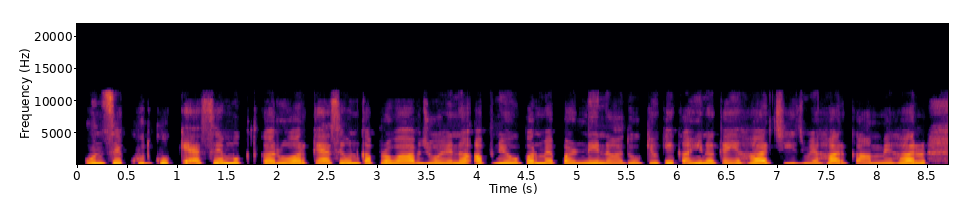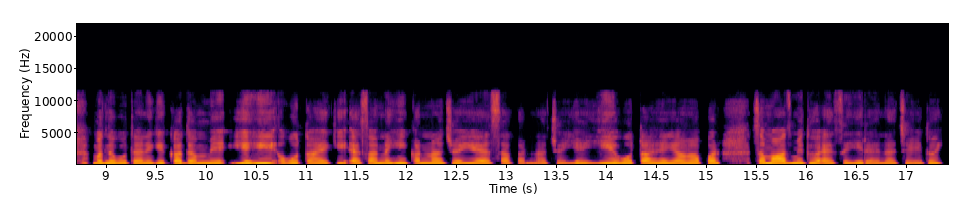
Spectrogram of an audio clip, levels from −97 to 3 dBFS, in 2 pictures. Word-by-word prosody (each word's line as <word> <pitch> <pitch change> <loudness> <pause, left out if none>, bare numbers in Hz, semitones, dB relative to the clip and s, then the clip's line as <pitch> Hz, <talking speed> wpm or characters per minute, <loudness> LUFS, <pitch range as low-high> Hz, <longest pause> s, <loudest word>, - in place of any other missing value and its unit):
उनसे 330 +3 +2
खुद 285 -4 -3
को 360 +1 +2
कैसे 385 +7 +1
मुक्त 315 -2 0
करूँ 265 +2 +1
और 295 0 +3
कैसे 290 +4 0
उनका 305 -2 +2
प्रभाव 245 -2 +3
जो 225 - -2
है 195 -2 -1
ना 245 +5 +2
अपने 300 +2 +1
ऊपर 295 -1 +2
मैं 285 +1 +1
पढ़ने 210 +2 +1
ना 165 -5 -3
दूँ? 185 +7 -6
क्योंकि 320 +5 -1
कहीं 295 +3 0
न 340 -1 +2
कहीं 165 +1 -3
हर 350 +3 +6
चीज़ 225 -5 -10
में, 210 - -4
हर 280 +1 +3
काम - - -3
में, 200 +2 -4
हर 275 +6 +3 0.4
मतलब 225 0 +3
होता 220 0 -1
है 210 - +1
ना 210 - 0
कि 235 +1 0
कदम 200 +1 +2
में 220 0 +1
यही 235 +4 +4
होता 215 0 -2
है 215 0 0
कि 245 +4 -6
ऐसा 220 +4 0
नहीं 250 +2 +2
करना 255 +1 +1
चाहिए, 255 -1 -2
ऐसा 195 0 -3
करना 165 -2 -9
चाहिए। 185 +2 -6 0.2
ये 260 - +3
होता 260 -2 +1
है 240 +1 +1
यहाँ 235 +1 +1
पर 255 0 +3 0.4
समाज 265 0 +5
में 255 - +3
तो 250 0 0
ऐसे 180 -4 -2
ही 190 +2 -1
रहना 170 +1 -5
चाहिए। 200 +3 -8
तो 290 - -2
245 Hz, 210 wpm, -24 LUFS, 210-280 Hz, 0.4 s, हर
